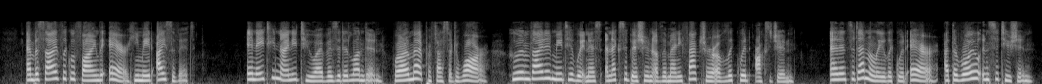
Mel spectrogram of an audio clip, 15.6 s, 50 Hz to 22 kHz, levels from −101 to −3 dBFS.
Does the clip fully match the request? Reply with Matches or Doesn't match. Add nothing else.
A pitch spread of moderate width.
Matches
